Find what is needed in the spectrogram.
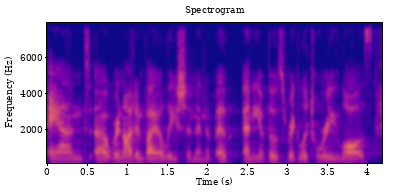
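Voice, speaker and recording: This woman has an American accent and a medium pitch. She talks at a moderate pace. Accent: very American. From United States. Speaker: startup sales director. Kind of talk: panel discussion. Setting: stage with audience.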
